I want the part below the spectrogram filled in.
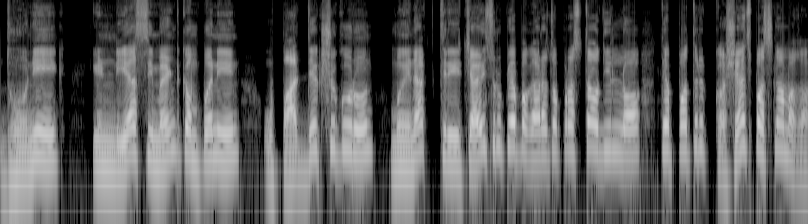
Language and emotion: Goan Konkani, surprised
